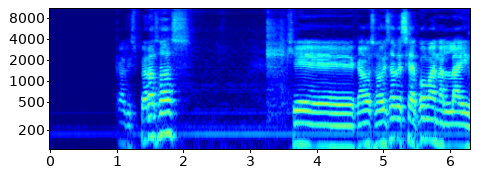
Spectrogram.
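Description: A young man speaks to the listener up close in a lively way.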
